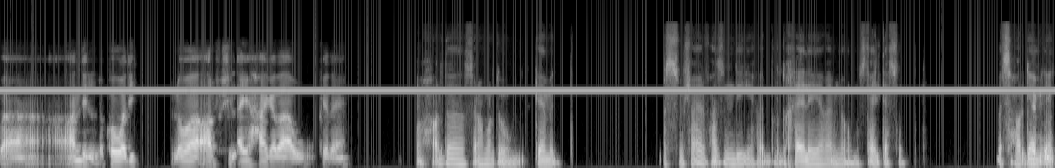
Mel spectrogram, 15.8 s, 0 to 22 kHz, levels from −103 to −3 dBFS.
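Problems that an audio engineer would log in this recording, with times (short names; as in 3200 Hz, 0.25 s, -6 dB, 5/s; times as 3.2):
crackle 31/s -35 dBFS
tone 2400 Hz -32 dBFS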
